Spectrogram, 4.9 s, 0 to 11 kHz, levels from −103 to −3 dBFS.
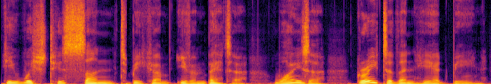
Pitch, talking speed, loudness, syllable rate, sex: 115 Hz, 185 wpm, -19 LUFS, 5.0 syllables/s, male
